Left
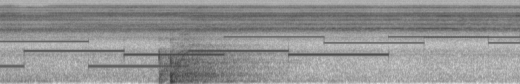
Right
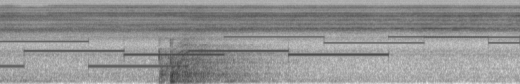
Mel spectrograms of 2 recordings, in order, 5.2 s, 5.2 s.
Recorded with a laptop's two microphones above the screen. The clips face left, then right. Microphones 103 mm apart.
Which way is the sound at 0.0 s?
25° left (ahead or behind).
